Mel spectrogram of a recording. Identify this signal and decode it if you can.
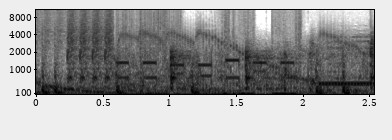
There is no code.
